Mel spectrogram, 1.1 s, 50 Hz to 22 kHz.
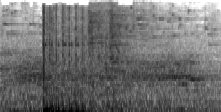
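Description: A single sharp crack in the video game Mass Effect 3, as glass shatters under gunfire, gives way to a brief, bright ring of breaking shards over a steady game backdrop.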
